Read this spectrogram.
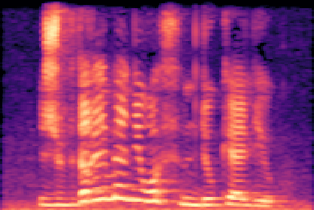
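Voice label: "Jebdeɣ iman-iw ɣef temdukal-iw.", Kabyle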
